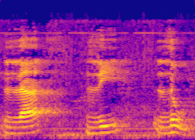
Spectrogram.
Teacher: ujung lidah bertemu dengan ujung gigi seri atas.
